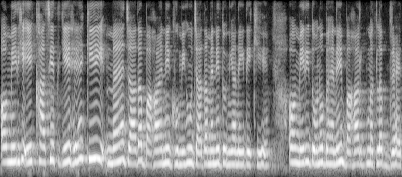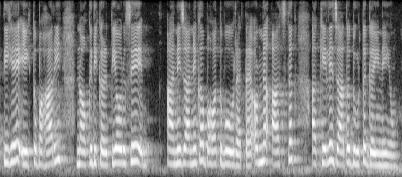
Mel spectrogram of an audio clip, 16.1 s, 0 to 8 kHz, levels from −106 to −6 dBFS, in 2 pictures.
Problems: constant background noise, background conversations at intervals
